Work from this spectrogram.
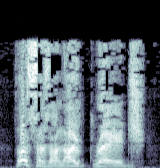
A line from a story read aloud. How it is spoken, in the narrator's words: boomed Mogadon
